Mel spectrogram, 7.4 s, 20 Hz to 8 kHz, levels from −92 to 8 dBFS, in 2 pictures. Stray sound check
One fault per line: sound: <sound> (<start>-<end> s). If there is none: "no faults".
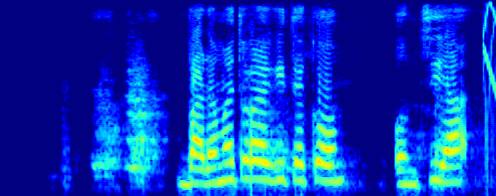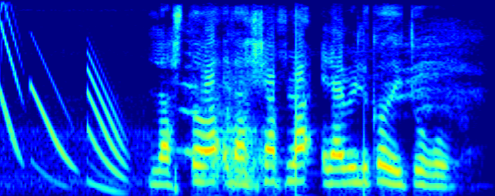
sound: chirp (3.6-4.7 s)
